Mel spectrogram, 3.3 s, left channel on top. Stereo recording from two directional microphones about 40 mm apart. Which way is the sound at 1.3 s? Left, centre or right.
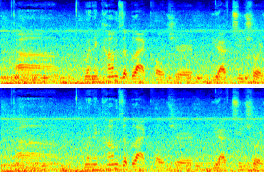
Left.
